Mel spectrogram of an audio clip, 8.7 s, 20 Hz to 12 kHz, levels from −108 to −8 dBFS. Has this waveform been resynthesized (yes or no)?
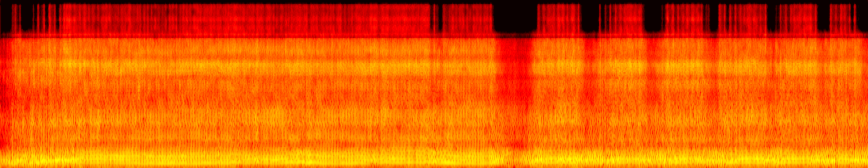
yes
